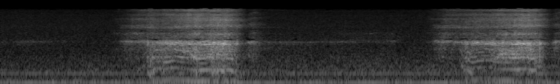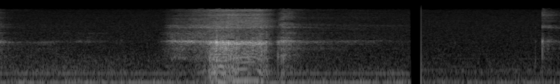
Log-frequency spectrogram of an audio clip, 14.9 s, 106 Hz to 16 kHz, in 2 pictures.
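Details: Snoring during sleep recorded with the SnoreLab phone app: three loud, rough snores on inhalation, about every four seconds (roughly 15 a minute), over a steady low room hum.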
